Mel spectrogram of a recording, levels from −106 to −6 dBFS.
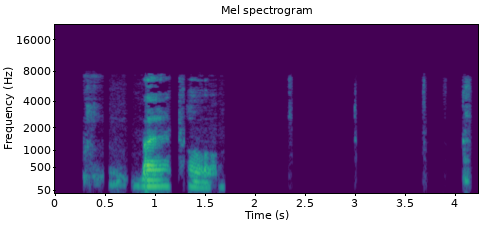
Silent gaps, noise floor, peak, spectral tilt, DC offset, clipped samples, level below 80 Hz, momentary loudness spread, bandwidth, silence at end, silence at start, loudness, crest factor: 0.48-0.53 s, 0.72-0.76 s, 1.16-1.23 s, 1.70-4.07 s; under -90 dBFS; -18 dBFS; -5.5 dB/octave; under 0.1%; under 0.1%; -70 dBFS; 25 LU; 7.6 kHz; 0.1 s; 0.3 s; -40 LUFS; 26 dB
